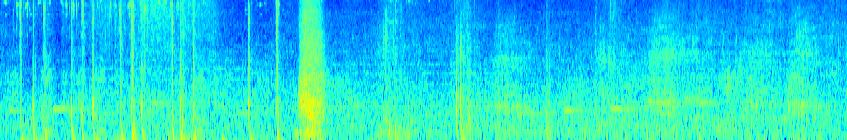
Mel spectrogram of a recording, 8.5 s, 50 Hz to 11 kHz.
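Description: Hooves of Geralt's horse Roach clop along in The Witcher 3, quiet rhythmic steps with a louder thud partway through, over a faint outdoor ambience.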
